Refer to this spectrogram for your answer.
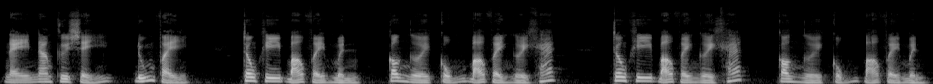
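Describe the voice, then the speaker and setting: A man reading as a gentle wise teacher. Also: lowish voice, big pitch swings, moderate pace, dry recording, clean studio sound. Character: wise, compassionate male spiritual teacher.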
